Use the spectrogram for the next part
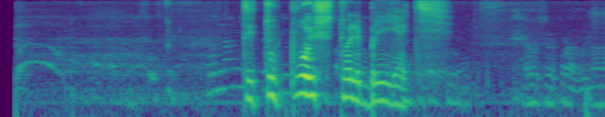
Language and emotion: Russian, angry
